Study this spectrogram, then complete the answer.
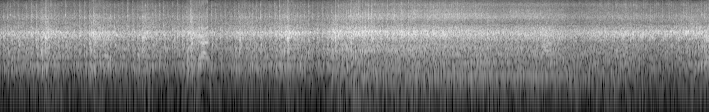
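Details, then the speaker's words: Hino Lohan diesel truck after replacing the engine mounting and straightening a folded throttle cable that held rpm high: revs under throttle, then drops straight back to idle when released; throttle return now normal. "jadi untuk gasnya sudah normal ya, kita gas ya, mau kita lepas gas dia langsung turun untuk gasnya."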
